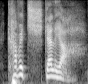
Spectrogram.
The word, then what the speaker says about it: Kvaratskhelia: But I can pronounce it perfectly. It's Chivaka Kvaratskhelia.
